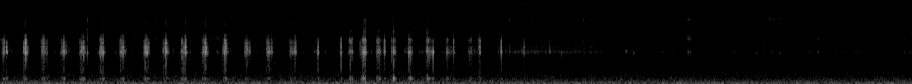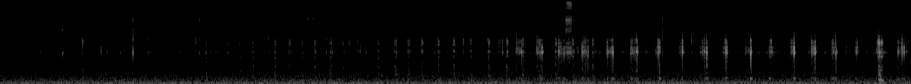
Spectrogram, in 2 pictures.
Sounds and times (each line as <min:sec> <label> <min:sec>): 0:09.2 tadpoles nibbling from a spawn covered branch 0:18.2
0:11.1 frogs vocalising 0:18.2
